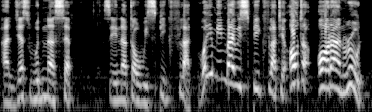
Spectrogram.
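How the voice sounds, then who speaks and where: A man's voice: high voice, moderate pace, a bit bright. A Grenadian man hosting a call-in radio talk show, talking with passion and emphasis. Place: radio studio.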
